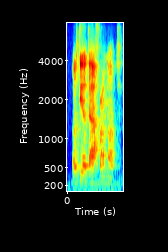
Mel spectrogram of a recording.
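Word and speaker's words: ידיעות אחרונות: Yad'ot Yahronot. Otiot Achronot. It's cha.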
